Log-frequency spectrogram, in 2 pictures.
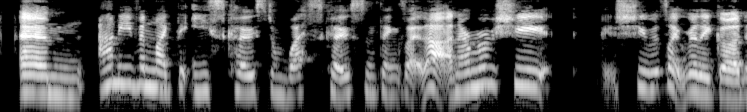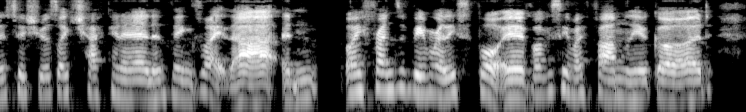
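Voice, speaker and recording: A woman in a Lancashire accent speaks at a fairly quick pace and medium pitch, her bright, sharp tone carrying ordinary pitch variation. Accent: northern English (Lancashire). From northern England, Lancashire. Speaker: media professional. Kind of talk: casual chat.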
